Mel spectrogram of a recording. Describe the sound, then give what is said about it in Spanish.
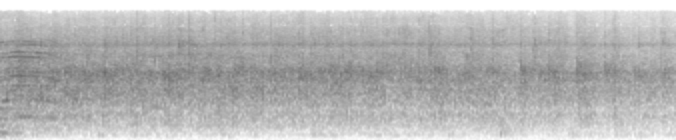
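A church audience applauds for Christ, the King of Glory, during a morning service, a dense, steady wash of many hands clapping, loud and sustained with slight fading toward the end. “Dale fuerte el aplauso al Rey de Gloria.”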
